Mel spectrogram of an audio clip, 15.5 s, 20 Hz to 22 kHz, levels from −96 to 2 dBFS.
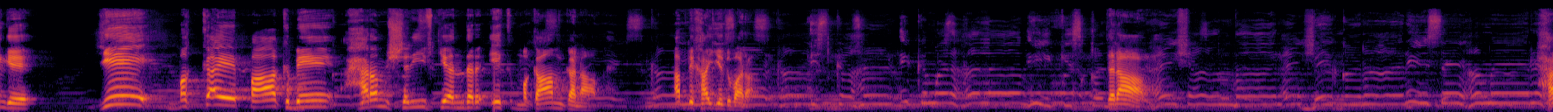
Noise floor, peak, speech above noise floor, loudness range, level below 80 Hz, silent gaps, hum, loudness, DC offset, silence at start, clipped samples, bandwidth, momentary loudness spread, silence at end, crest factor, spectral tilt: -74 dBFS; -12 dBFS; 47 dB; 20 LU; -84 dBFS; none; none; -27 LUFS; under 0.1%; 0 s; under 0.1%; 16 kHz; 25 LU; 0 s; 18 dB; -2 dB/octave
